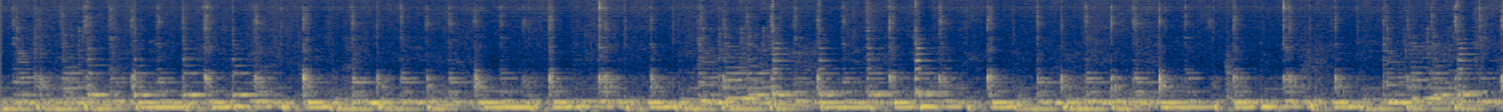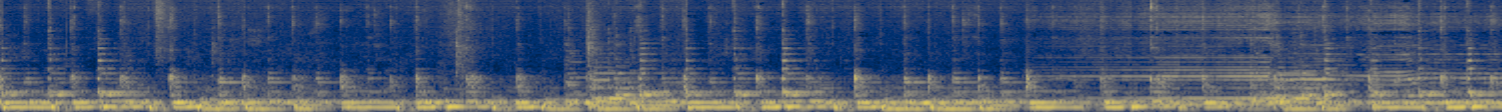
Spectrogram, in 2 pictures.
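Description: Upright double bass plucked in a steady rhythmic bass line, with a higher string phrase that recurs every several seconds. Near the end, held bowed string tones come in above it.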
